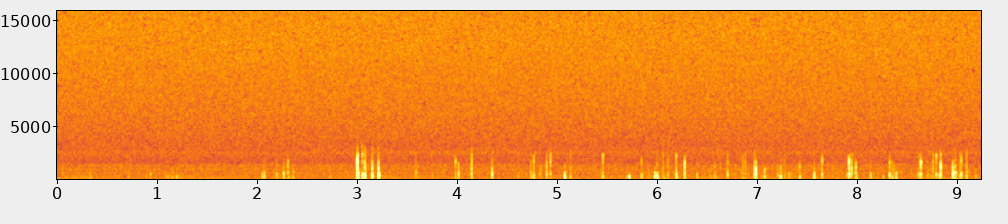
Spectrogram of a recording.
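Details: Loud borborygmi about 9 hours after eating 30 prunes, recorded with a desktop microphone: frequent bubbly gurgles and short pops from a bloated belly.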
